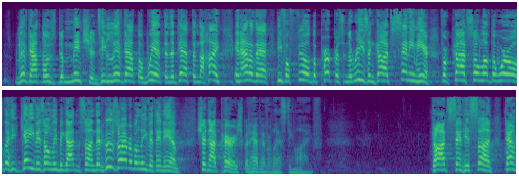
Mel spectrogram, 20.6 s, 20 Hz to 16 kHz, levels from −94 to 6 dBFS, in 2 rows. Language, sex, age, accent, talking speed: English, male, 60-79, American, 175 wpm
